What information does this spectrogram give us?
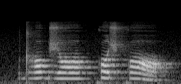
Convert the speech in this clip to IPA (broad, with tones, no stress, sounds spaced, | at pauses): dʱ ɒ˦ ɡ ʒ ɒ˦ | k ɒ˦ ʃ k ɒ˦˨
